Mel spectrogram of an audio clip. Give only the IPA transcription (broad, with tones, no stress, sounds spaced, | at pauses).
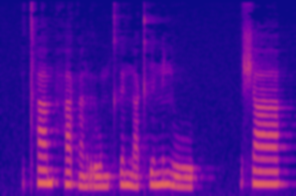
tʰ aː˦ m h a˦˨ k ã˨ r uː˨ m kʰ ɪ˦ n a˨˦ kʰ i˦ n ɪ˦ ɲ uː˨ | ʃ aː˦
